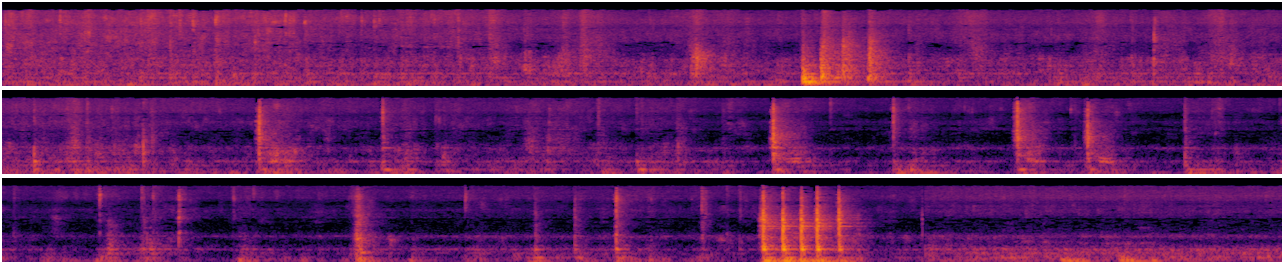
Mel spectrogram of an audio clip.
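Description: Water pouring into a nonstick wok of simmering stew, then a spatula stirring and knocking against the pan in scattered clicks and taps. A loud brief clatter of cookware comes near the end, as the glass lid is handled.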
